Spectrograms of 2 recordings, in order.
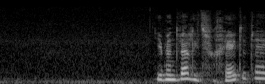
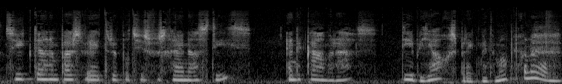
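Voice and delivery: teasing whisper close to his ear; a mocking, secretive whisper; 3 semitones higher, 6 dB quieter than usual. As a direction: breathe it like a sly threat. Taunting him about hidden cameras.

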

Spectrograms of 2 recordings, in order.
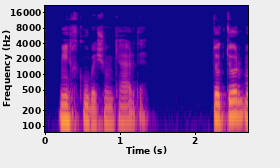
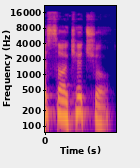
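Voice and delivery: louder, higher sharp command; angry; 5 semitones higher, 5 dB louder, slower than usual. Acted. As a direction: shut him up for good. (فرمان تند و بلند)

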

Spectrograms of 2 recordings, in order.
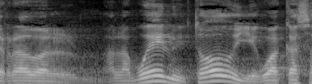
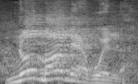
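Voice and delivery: high, loud laughing disbelief; shocked grandson; 6 semitones higher, 11 dB louder than usual. Acted. Grandson yelps in shock at grandma's confession. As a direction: squeal it out in shock.

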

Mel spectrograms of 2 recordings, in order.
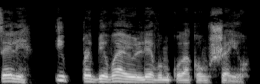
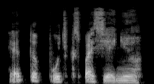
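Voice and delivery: plain reading voice

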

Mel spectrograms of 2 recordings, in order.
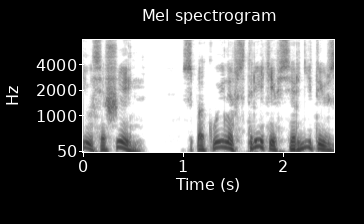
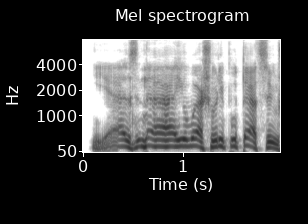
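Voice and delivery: high-voiced, officious declaration; accusing policeman; 9 semitones higher than usual. A narrator's reading. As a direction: declare it to the detective in a raised pitch. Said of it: "объявил Пейнтер". (полицейский высоким голосом)

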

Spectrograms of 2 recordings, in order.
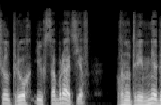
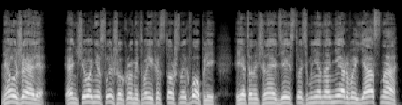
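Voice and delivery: loud, higher furious shouting; angry yell; 5 semitones higher, 4 dB louder than usual. Acted. The furious neighbour yells at Perry about the screaming. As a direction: let him have it. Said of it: "Эл рассердился ещё больше и заорал".

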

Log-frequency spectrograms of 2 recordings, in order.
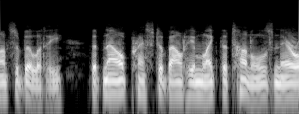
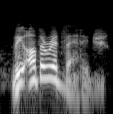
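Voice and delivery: hollow prattle; 13 semitones higher than usual. Acted. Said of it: "the voice prattled on hollowly".

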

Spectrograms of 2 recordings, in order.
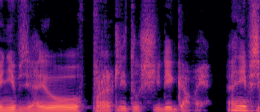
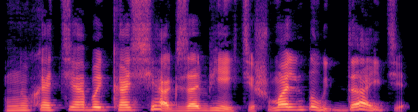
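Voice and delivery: slow, higher, drawn-out whine; plaintive begging; 5 semitones higher, 5 dB louder, much slower than usual. A narrator's reading. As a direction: plead loudly, stretching the words. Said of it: "жалобно протянула она". (жалобно, протяжно)

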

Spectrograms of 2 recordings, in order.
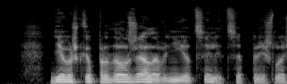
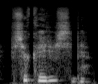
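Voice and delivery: sighing; 11 semitones higher than usual. A narrator's reading. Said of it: "вздохнула она".

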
